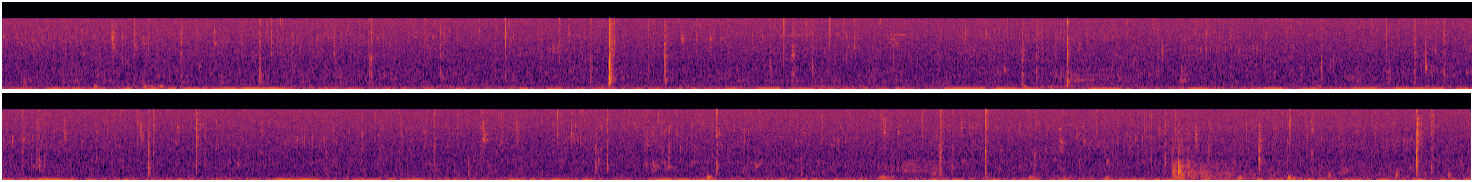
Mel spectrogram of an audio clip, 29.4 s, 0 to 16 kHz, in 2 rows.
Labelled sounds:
7.7	9.1	killer whale, southern resident, whistle, 3.5 to 4.2 kHz
14.4	19.4	vessel noise, 0 to 8.0 kHz
23.6	24.3	killer whale, southern resident, J pod, call S04, 0.15 to 1.2 kHz

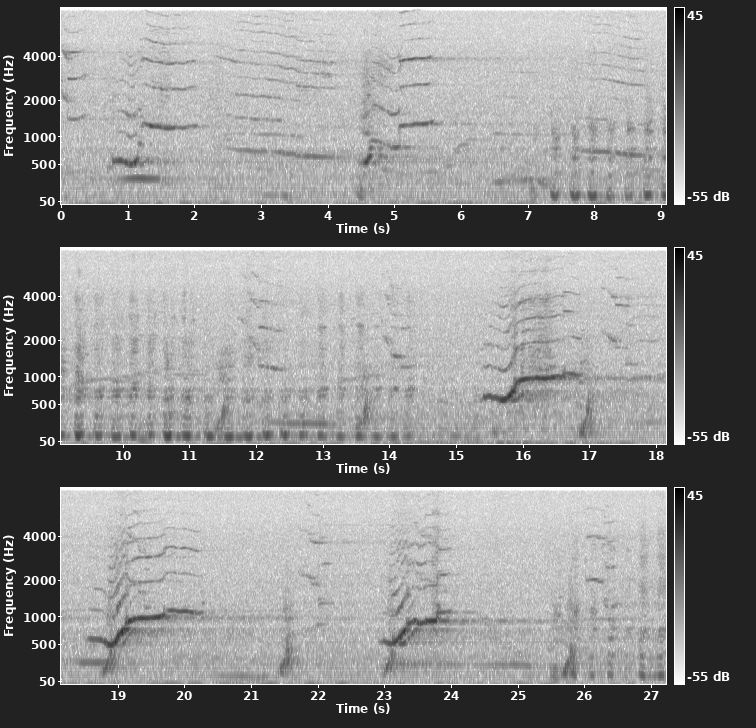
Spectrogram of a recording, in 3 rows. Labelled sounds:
0.0	4.2	humpback whale, 0.93 to 7.9 kHz
4.6	5.7	humpback whale, 0.80 to 7.9 kHz
6.0	6.3	humpback whale, 0.80 to 0.99 kHz
8.0	8.8	humpback whale, 2.5 to 6.4 kHz
11.9	12.5	humpback whale, 1.1 to 4.9 kHz
13.3	14.4	humpback whale, 0.86 to 1.6 kHz
15.4	16.9	humpback whale, 0.80 to 6.0 kHz
17.2	17.7	humpback whale, 1.7 to 5.3 kHz
18.6	20.3	humpback whale, 0.80 to 5.9 kHz
21.7	22.3	humpback whale, 1.2 to 4.4 kHz
23.1	24.1	humpback whale, 0.80 to 6.0 kHz
26.0	26.5	humpback whale, 1.9 to 4.2 kHz

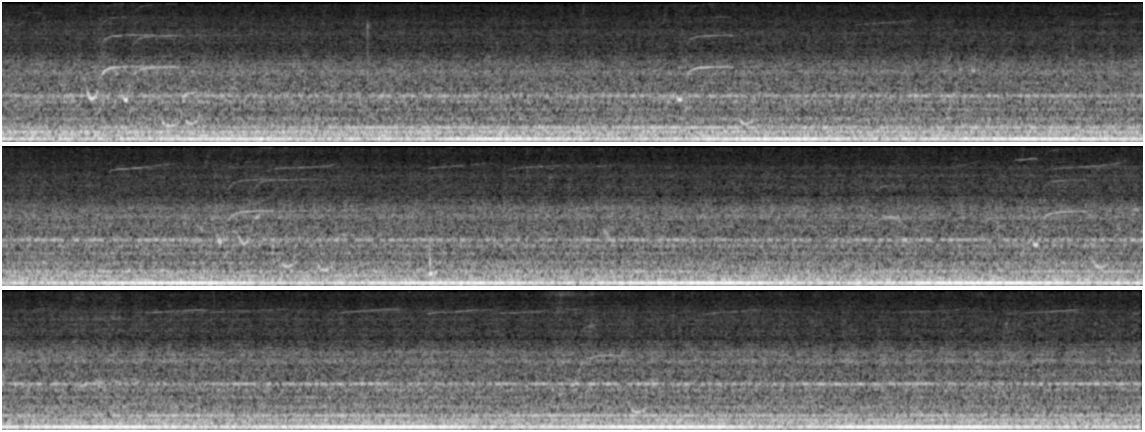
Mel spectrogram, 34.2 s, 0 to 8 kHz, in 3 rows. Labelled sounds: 1.2	1.8	killer whale, southern resident, 1.8 to 3.8 kHz
6.8	7.3	killer whale, southern resident, 1.6 to 3.8 kHz
12.5	12.9	killer whale, southern resident, 4.6 to 5.0 kHz
13.7	14.2	killer whale, southern resident, 1.7 to 3.8 kHz
21.8	22.3	killer whale, southern resident, 1.7 to 1.9 kHz
28.7	29.0	killer whale, southern resident, 1.7 to 1.9 kHz
33.1	33.7	killer whale, southern resident, 4.8 to 5.2 kHz

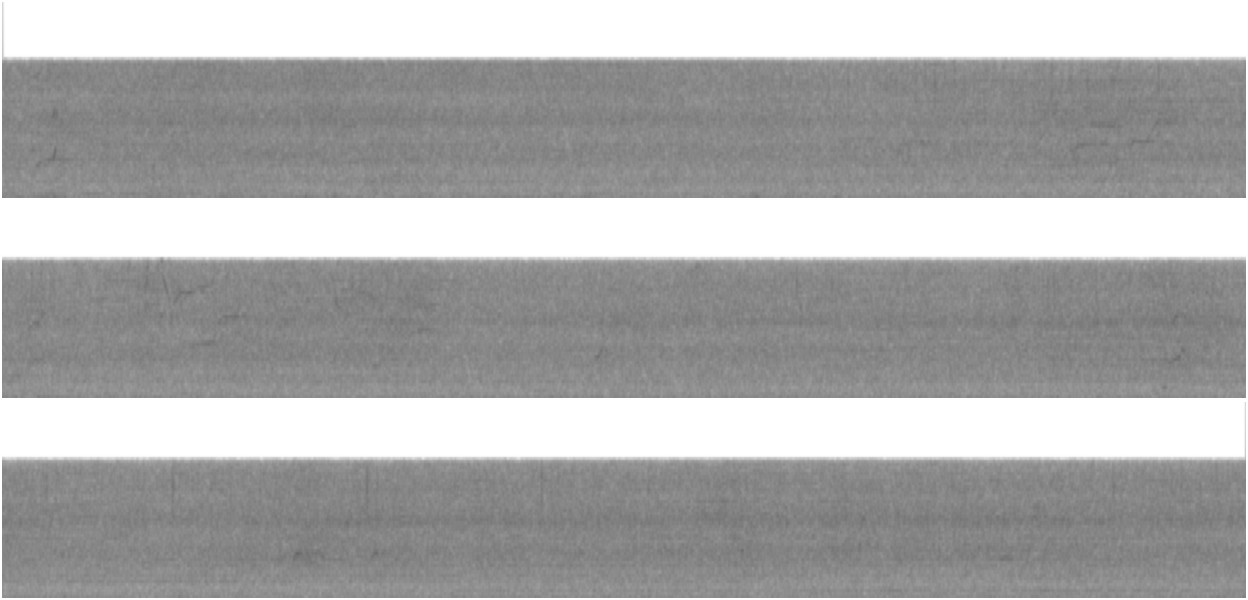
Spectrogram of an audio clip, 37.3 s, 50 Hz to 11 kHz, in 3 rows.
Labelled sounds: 10.6	11.7	killer whale, 2.1 to 5.2 kHz

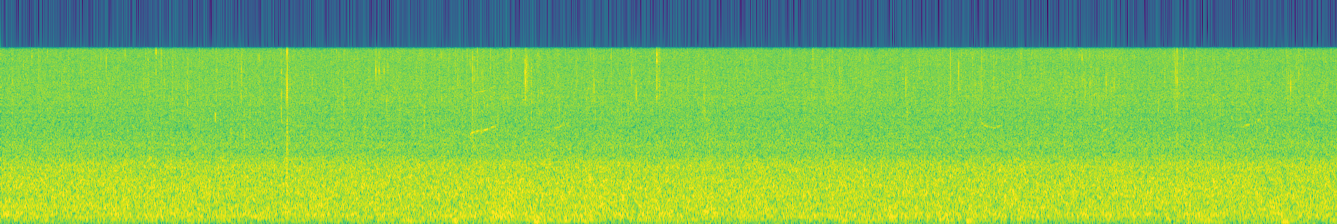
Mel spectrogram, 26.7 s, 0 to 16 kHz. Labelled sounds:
9.4	9.9	killer whale, northern resident, A clan, AA subclan, A04 pod, 1.6 to 3.9 kHz
19.6	19.9	killer whale, northern resident, A clan, AA subclan, A04 pod, 2.0 to 2.2 kHz

